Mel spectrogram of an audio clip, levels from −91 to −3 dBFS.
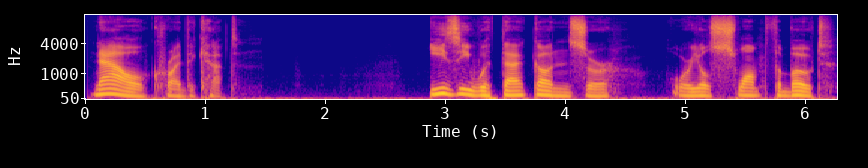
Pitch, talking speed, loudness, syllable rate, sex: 125 Hz, 135 wpm, -19 LUFS, 3.8 syllables/s, male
